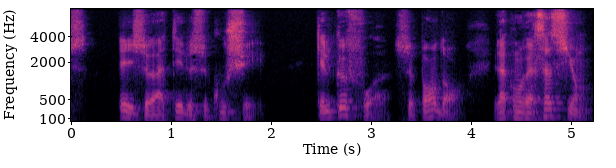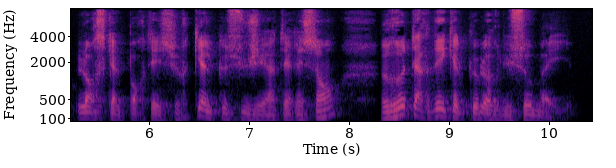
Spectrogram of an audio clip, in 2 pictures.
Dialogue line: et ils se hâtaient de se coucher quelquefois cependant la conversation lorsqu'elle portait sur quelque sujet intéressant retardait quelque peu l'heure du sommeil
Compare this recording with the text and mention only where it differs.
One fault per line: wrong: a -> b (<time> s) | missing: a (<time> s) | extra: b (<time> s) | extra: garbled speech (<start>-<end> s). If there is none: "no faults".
missing: ils (0.6 s)
missing: peu (9.3 s)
